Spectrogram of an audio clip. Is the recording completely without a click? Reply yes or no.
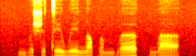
yes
